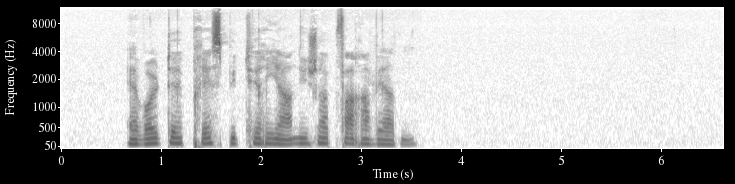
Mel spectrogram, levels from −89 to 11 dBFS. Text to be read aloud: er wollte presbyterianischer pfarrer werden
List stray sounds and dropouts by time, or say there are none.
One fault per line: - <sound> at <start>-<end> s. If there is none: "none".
none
